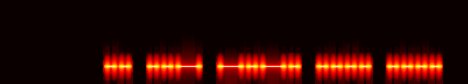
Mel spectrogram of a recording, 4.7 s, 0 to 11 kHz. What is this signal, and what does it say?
Morse code, heard as a keyed tone, about 17 wpm, 700 Hz. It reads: IUCHH
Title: Code Groups - 5 Letters - 17wpm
